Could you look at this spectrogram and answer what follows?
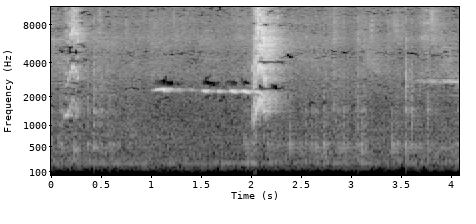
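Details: Pet cockatiels examining a nest box closely, recorded indoors with natural sound. A steady, level whistle holds for about a second, then breaks into a short, harsh, raspy burst. Faint scattered chirps sound before and after.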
